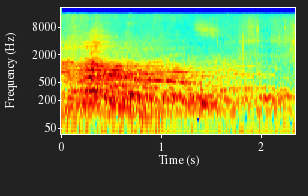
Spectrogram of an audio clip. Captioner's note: audience groans softly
